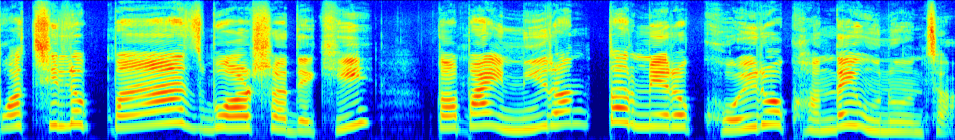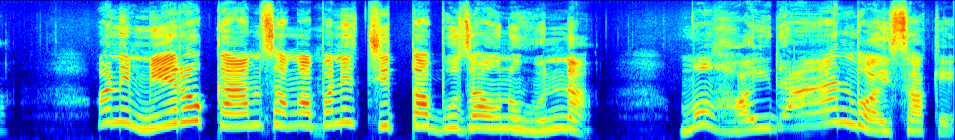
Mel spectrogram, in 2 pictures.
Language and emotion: Nepali, disgusted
